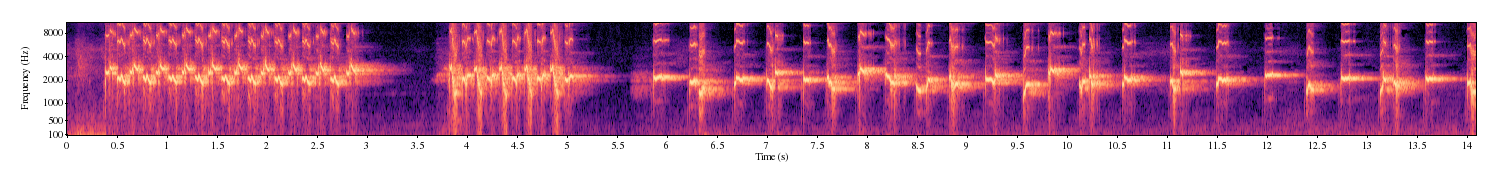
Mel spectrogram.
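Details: A sooty-headed bulbul in its 'ropel panjang' song, played to make another bird sing. It opens with two harsh, buzzy chattering trills, then shifts into a quick, steady series of loud whistled notes.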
